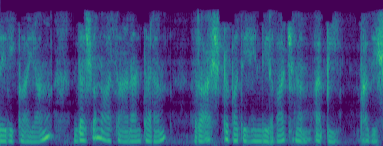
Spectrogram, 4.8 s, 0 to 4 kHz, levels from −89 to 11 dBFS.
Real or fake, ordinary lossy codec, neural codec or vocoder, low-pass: fake; MP3, 32 kbps; codec, 16 kHz, 16 kbps, FunCodec, trained on LibriTTS, 50 frames a second; 3.6 kHz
